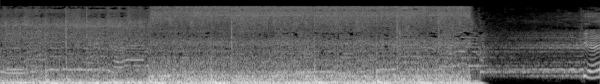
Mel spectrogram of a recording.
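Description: Background music over the steady roar of a hot-air balloon's propane burner firing. The roar cuts off suddenly near the end, leaving only the music.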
